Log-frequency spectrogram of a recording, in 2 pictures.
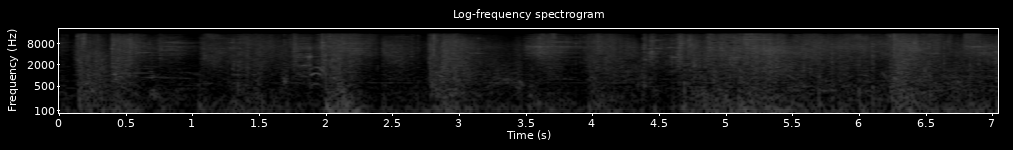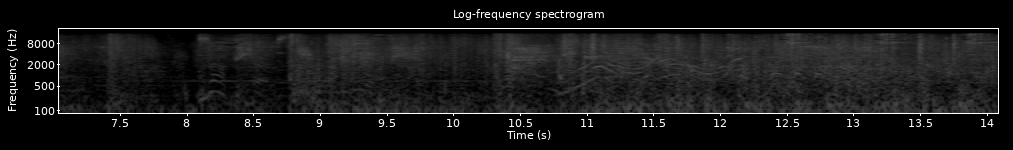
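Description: Game combat effects whoosh and crackle.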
